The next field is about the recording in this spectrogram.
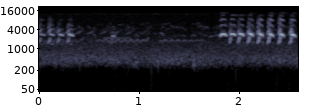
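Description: A sandpiper of a species weighing about 350 grams calls with short, high, bright chirps. A quick burst of four notes is followed by a pause, then a longer, rapid, evenly spaced run of similar notes.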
